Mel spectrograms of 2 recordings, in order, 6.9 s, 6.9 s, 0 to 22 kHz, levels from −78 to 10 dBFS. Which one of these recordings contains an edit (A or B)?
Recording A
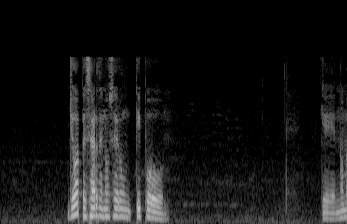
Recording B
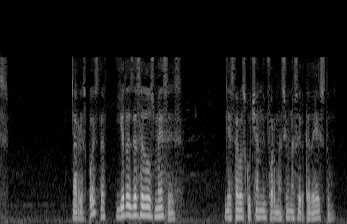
B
